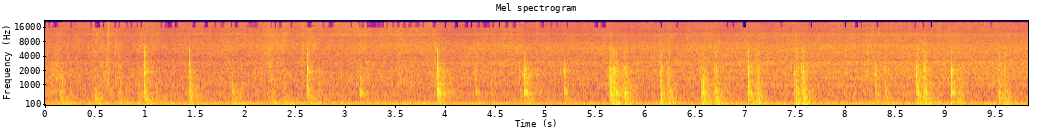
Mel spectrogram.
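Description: Ground meat frying in a 4-liter pan while being broken up and stirred, with a steady sizzle, a low hum, and frequent sharp scraping and clacking strokes from the spoon against the pan.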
